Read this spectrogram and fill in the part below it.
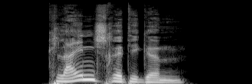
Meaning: strong dative masculine/neuter singular of kleinschrittig
- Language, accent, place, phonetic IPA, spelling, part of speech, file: German, Germany, Berlin, [ˈklaɪ̯nˌʃʁɪtɪɡəm], kleinschrittigem, adjective, De-kleinschrittigem.ogg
